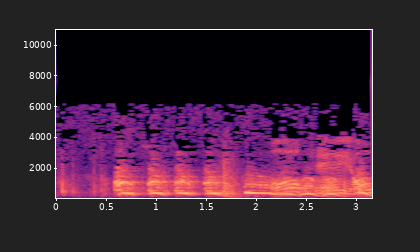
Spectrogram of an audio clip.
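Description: A dog gives four short, loud barks in quick succession, wanting to be let in, then breaks into a steady run of high, rising-and-falling whines and yelps, with no one talking.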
